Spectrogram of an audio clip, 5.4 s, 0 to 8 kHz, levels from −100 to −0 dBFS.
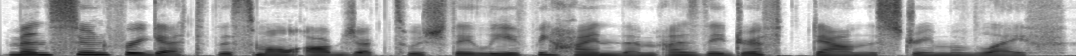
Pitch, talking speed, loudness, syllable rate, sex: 195 Hz, 210 wpm, -18 LUFS, 4.4 syllables/s, female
